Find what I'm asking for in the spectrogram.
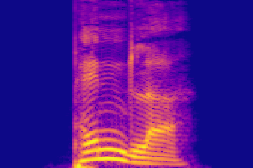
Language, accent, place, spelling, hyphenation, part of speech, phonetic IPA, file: German, Germany, Berlin, Pendler, Pend‧ler, noun, [ˈpɛndlɐ], De-Pendler.ogg
- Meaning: commuter (male or of unspecified gender), a person that works in one town but lives in another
